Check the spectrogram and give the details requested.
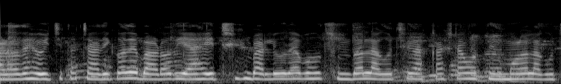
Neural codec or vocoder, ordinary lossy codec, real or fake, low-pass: none; none; real; 7.2 kHz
